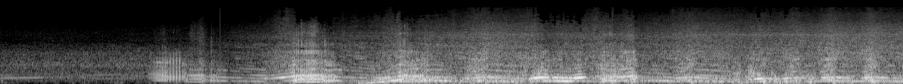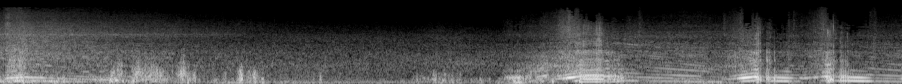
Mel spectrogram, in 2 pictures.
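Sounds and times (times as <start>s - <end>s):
car engine revving: 1.5s - 11.6s, 14.0s - 18.0s.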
